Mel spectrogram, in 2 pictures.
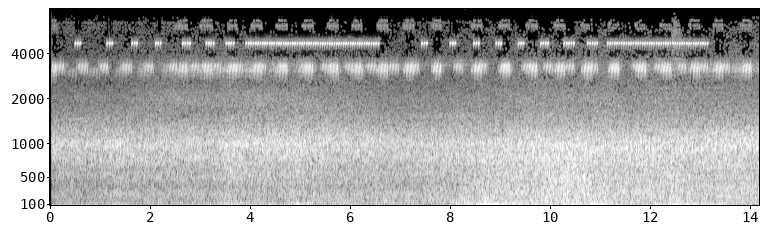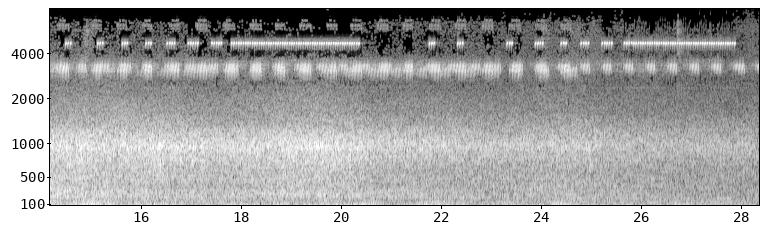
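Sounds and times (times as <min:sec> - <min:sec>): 
insect pulsing: 0:00.0 - 0:28.1
sword-tail cricket chirping and trilling: 0:00.0 - 0:28.3.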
